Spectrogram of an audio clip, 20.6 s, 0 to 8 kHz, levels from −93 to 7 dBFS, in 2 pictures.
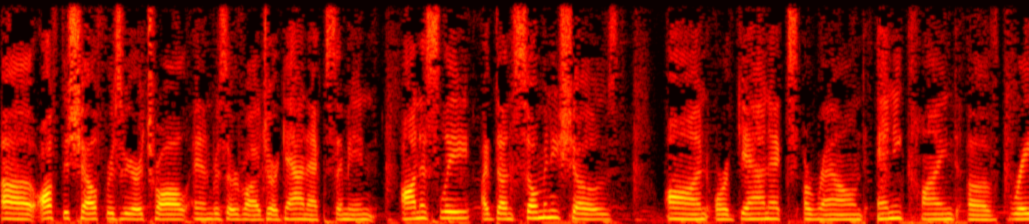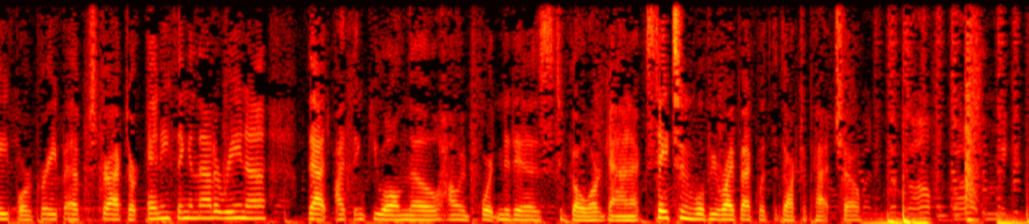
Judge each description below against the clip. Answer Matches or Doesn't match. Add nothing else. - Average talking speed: Matches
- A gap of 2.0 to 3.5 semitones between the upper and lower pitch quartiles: Matches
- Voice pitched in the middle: Matches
